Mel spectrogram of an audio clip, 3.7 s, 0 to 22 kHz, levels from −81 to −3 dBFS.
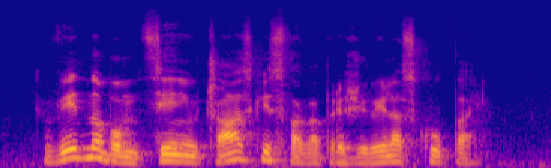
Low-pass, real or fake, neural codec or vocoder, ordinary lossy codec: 19.8 kHz; fake; codec, 44.1 kHz, 7.8 kbps, Pupu-Codec; none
